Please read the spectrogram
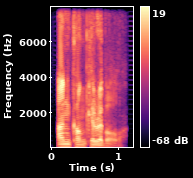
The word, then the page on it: unconquerable: British English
